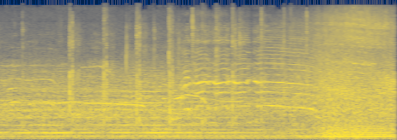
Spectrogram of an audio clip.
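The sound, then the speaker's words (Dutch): A crowd cheering along the roadside at a Tour de France cycling stage: a dense, continuous roar of voices and whoops that swells louder toward the end. “Daar aan de andere kant van de bocht zwelt het gejuich aan.”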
